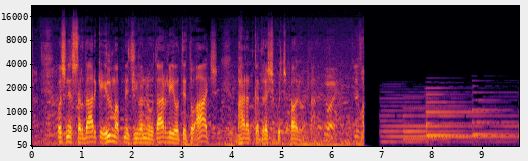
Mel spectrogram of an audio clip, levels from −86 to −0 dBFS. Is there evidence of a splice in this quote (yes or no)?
yes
